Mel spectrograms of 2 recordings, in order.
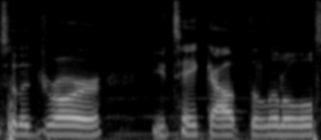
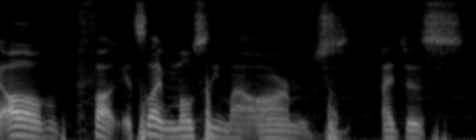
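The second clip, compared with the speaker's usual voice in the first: weary client; 6 semitones lower, 7 dB quieter than usual. Acted. GM voices weary client Nala.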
